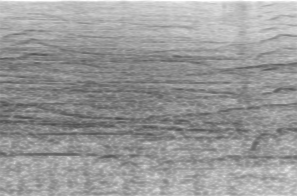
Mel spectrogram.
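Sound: crowd cheering and shouting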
